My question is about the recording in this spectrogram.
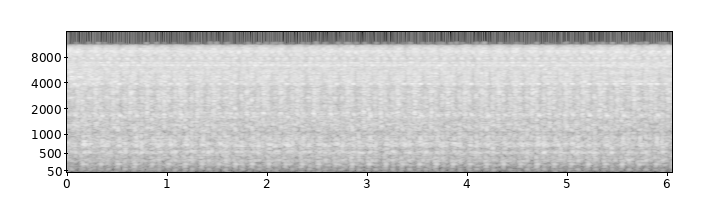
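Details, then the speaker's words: Red lawn tractor, 14.5 Briggs & Stratton, new fuel line partly fitted: steady fast starter cranking with no catch or fire, no fuel flow; owner suspects the remaining line is collapsed somewhere. "I bet I'm gonna have to replace the rest of that line. I bet it's collapsed somewhere else. Yep. Because I mean, there's no flow."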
